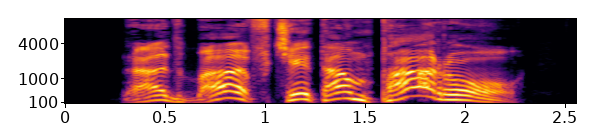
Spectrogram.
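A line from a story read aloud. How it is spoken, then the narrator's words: Shouted order. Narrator (Russian): крикнул капитан механику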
